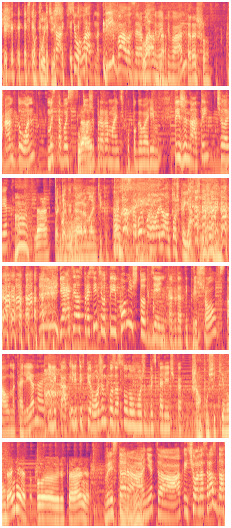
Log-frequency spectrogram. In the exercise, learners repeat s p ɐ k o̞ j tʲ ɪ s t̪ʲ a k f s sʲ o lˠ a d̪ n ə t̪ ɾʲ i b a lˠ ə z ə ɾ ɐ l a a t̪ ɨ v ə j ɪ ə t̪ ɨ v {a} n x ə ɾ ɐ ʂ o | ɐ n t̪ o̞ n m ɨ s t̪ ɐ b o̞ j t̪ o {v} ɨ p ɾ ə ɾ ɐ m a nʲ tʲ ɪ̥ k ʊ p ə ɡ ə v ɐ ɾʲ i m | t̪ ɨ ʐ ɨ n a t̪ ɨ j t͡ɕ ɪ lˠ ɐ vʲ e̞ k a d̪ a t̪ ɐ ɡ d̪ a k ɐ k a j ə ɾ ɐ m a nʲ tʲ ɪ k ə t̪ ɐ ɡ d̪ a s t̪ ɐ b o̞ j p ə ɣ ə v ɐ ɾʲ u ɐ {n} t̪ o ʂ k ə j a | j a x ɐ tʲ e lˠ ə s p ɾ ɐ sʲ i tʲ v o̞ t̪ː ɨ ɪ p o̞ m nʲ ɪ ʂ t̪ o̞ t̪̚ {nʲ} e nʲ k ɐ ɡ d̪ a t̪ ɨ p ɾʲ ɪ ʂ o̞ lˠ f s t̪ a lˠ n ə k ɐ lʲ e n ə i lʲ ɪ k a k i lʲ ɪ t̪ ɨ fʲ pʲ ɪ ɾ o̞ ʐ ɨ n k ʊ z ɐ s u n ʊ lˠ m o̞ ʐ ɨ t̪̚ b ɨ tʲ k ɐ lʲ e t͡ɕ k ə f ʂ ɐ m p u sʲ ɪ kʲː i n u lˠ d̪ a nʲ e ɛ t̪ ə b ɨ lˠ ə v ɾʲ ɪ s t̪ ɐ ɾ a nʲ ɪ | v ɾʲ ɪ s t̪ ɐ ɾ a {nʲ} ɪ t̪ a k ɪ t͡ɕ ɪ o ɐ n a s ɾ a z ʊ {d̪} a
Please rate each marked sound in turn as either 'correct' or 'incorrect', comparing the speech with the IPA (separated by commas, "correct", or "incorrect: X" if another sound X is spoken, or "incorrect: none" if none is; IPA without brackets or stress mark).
correct, incorrect: ʐ, correct, incorrect: dʲ, correct, correct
